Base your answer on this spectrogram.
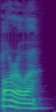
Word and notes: borrower: British English

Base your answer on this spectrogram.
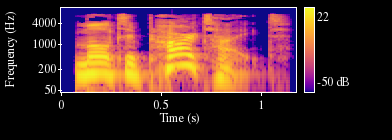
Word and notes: multipartite: British English

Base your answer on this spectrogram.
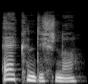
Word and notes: air conditioner: British English

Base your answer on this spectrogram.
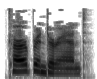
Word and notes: carpenter ant: British English

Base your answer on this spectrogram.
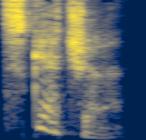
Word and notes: sketcher: British English

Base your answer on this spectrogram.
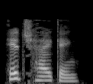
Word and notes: hitchhiking: British English

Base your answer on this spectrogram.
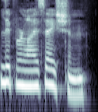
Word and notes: liberalization: British English

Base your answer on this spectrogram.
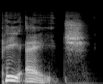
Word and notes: ph: British English

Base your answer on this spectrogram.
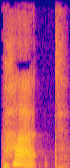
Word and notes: putt: American English

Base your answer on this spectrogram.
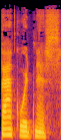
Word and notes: backwardness: British English

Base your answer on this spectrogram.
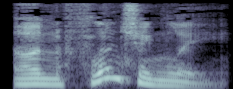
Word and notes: unflinchingly: British English

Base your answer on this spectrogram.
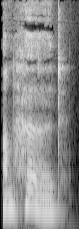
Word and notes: unheard: British English

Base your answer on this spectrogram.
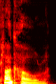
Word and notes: plughole: British English

